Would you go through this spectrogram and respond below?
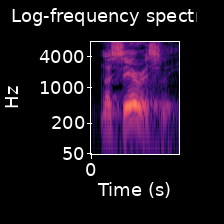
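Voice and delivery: normal talking voice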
